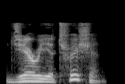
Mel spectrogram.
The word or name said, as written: geriatrician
